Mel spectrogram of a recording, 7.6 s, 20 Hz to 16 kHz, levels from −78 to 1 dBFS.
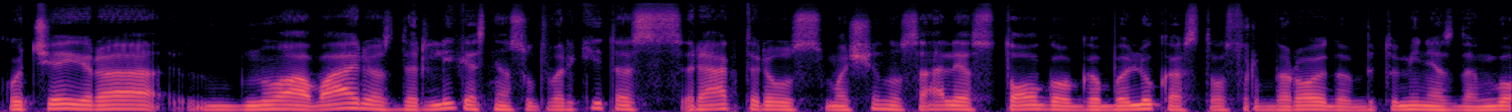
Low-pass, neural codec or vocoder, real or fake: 14.4 kHz; autoencoder, 48 kHz, 32 numbers a frame, DAC-VAE, trained on Japanese speech; fake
